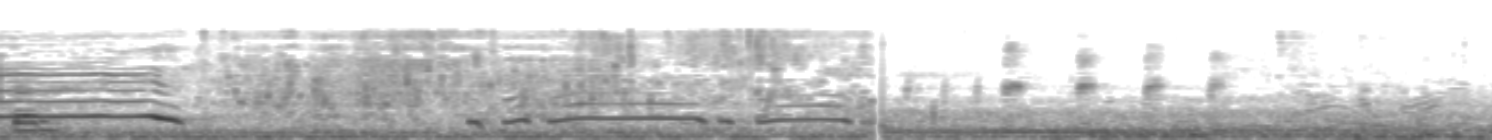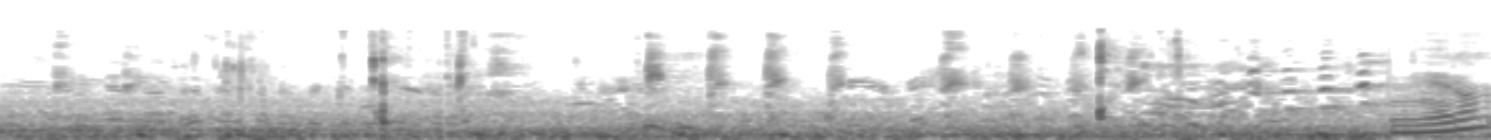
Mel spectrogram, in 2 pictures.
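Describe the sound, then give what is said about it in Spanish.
Continuous trickling and lapping of water stirred by people swimming, with soft splashes throughout and brief voices near the start. “Estamos aquí nadando en el agua Deliciosa el agua.”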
